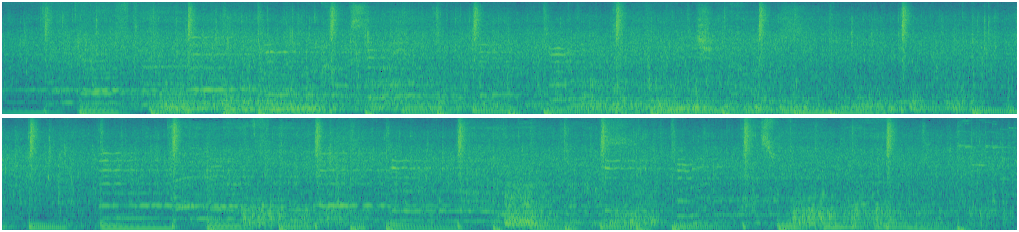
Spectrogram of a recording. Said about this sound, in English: Okay, so this thunder is definitely something we haven't seen before. The rain is extraordinarily thick and blue, and it disappears when it reaches the ground.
